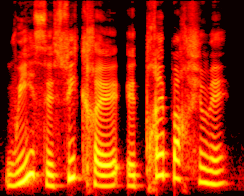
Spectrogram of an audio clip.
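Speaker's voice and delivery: very slow, careful French; slow pronunciation model; slow demo. Shown as a demonstration. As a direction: lay out each syllable slowly for learners. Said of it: "한 번 더".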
